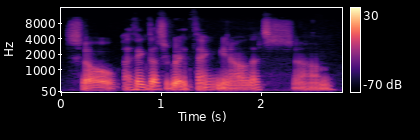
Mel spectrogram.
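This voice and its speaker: A young man from Iceland talks through interview answers in a relaxed, hesitant way, with plenty of fillers and restarts. His voice is gravelly and dark, and his pitch stays flat and even. The sound is dry and close. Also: a little slow, dry recording. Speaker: musician being interviewed.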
